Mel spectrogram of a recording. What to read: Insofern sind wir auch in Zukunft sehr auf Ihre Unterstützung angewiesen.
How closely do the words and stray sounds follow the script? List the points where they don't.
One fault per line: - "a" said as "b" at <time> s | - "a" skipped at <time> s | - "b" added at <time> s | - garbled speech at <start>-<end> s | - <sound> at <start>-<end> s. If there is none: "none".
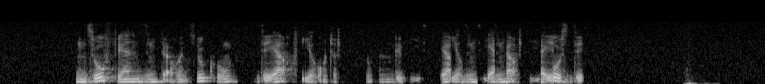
- garbled speech at 4.4-5.8 s
- whoosh at 6.8-7.2 s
